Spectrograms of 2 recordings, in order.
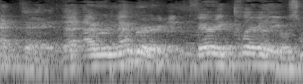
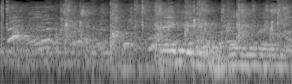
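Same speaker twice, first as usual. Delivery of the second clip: [name] impression; 5 dB quieter, slower than usual. Crowd asks for [name], so he thanks them in that voice. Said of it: "[name]".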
